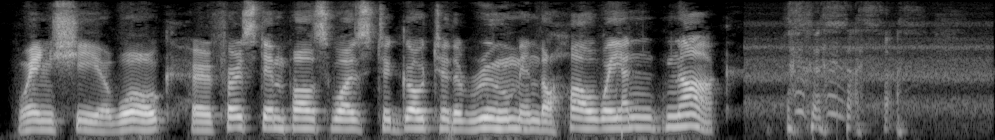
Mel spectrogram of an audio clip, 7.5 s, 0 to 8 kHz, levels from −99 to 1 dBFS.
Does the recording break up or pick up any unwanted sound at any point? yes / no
yes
